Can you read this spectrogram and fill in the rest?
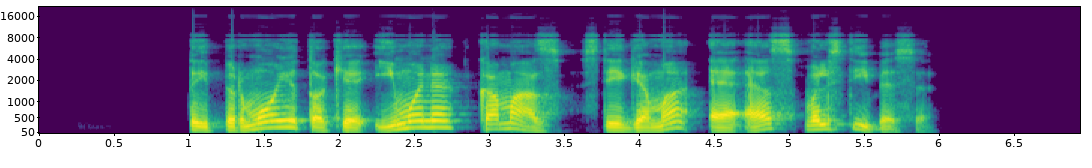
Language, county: Lithuanian, Šiauliai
